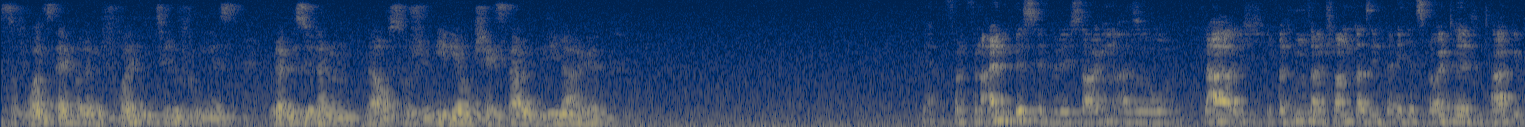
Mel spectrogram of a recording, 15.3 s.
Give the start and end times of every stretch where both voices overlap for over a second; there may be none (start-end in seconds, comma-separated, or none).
none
